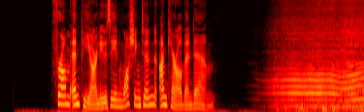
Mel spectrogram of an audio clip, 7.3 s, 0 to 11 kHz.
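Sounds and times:
speech: 0:01.1 - 0:04.4
chainsaw cutting wood during tornado cleanup in Ohio: 0:05.0 - 0:07.2.

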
